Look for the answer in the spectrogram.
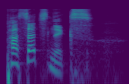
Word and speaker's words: Pasecniks: Oh, we've got a draft pronunciation guide. I tweeted it out last week, but it is at the top of our show plan. It's Anzej Pasecniks.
